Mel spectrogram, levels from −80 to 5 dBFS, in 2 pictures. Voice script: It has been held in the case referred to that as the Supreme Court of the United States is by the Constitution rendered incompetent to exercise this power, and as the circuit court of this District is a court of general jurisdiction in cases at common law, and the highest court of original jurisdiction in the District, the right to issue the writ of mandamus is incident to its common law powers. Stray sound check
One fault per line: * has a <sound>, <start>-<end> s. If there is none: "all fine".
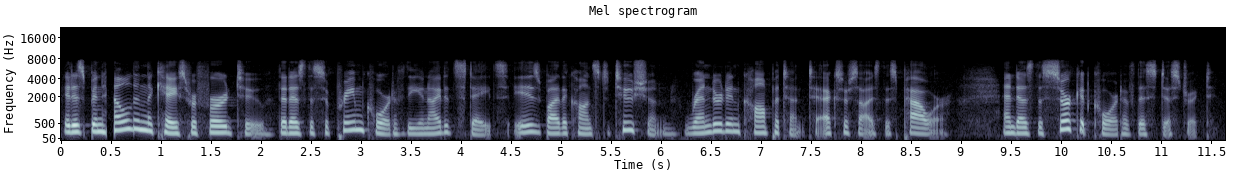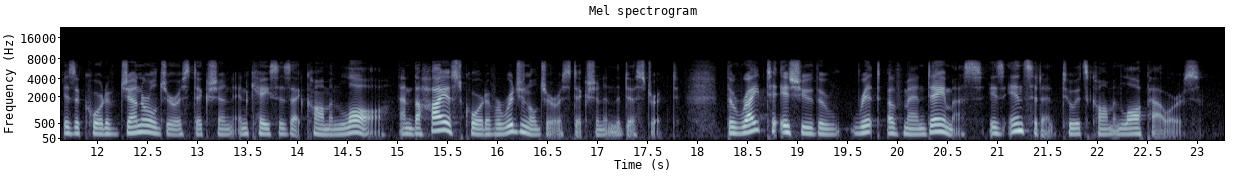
* has a dropout, 0.4-0.5 s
